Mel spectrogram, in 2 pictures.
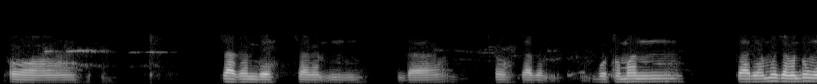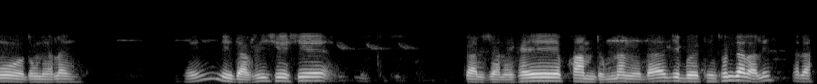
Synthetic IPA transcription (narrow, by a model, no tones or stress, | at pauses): ɔ | zaɡɯnde | z̥aɡɯn | da | ɔzaɡɯnbɔtʰɔman | ɡaɾijamɯzaŋɯdɔŋɔdɔŋnialaj | ejnɯjdaklisɯse | ɡ̥aɾizanajkʰajpʰamdɯmnaŋɯdazebɯtʰeŋtʰɔnzalali | aɾa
